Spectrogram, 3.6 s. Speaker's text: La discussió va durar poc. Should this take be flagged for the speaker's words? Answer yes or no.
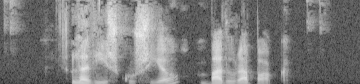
no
